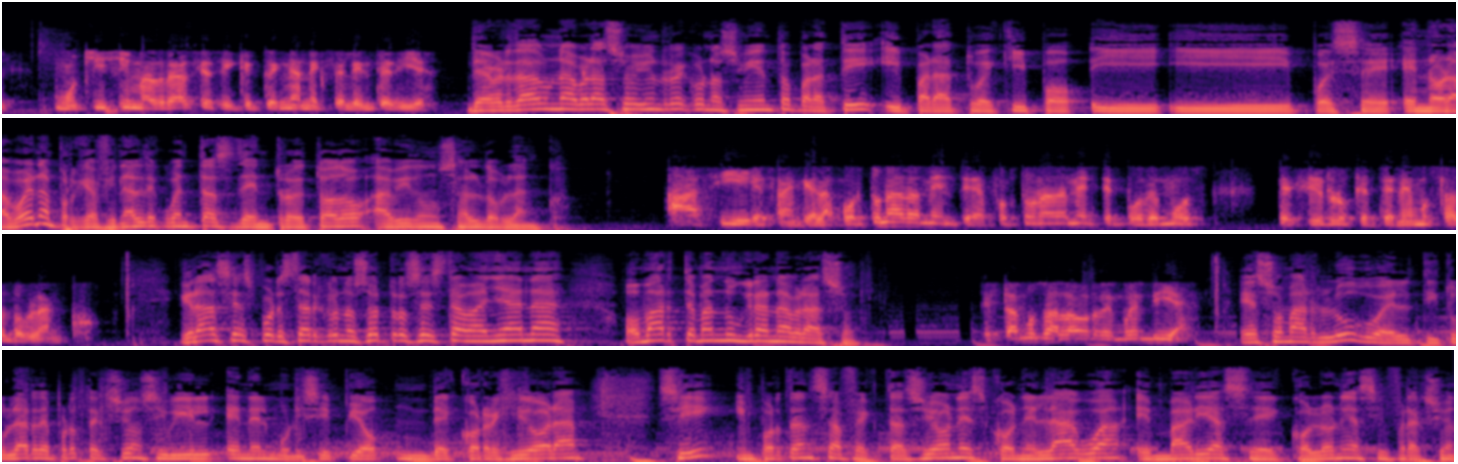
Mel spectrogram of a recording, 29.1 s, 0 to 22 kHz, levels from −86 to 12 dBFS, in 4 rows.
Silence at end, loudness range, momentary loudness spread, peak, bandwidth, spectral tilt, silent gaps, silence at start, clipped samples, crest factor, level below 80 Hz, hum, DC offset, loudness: 0 s; 3 LU; 5 LU; -4 dBFS; 11.5 kHz; -6 dB/octave; none; 0.2 s; under 0.1%; 14 dB; -36 dBFS; none; under 0.1%; -19 LUFS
